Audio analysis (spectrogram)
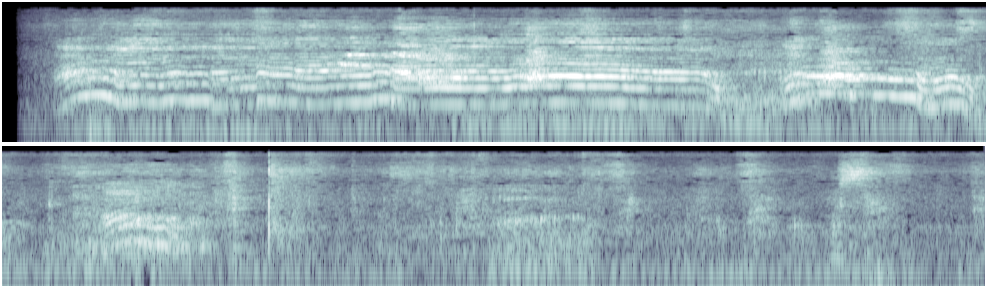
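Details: French Bulldog vocalizing while playing with its owner indoors: a run of drawn-out, wavering whines and howl-like moans rising and falling over about six seconds, then fading into quieter rustling and soft background noise.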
